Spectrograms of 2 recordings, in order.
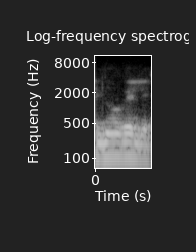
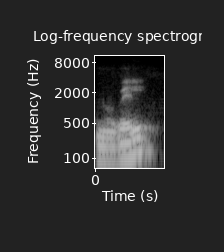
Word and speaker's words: Nobel: Brevemente, Nobel se debiera pronunciar Nobel, está admitido, nosotros decimos Nobel.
